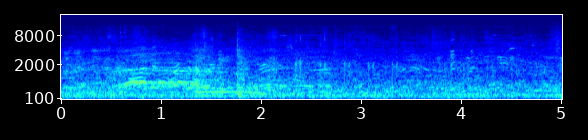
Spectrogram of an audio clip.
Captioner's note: audience chattering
